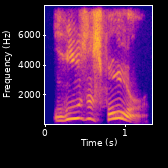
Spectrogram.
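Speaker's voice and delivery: high, drawn-out comic wail; exaggerated overwhelmed protest; mock bewildered outcry. Acts out reaction to powerful toy.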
